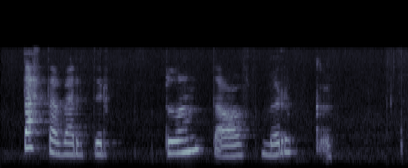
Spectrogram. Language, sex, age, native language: Icelandic, female, 7, Icelandic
